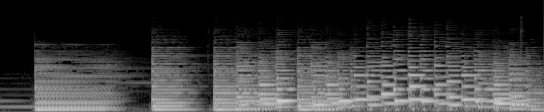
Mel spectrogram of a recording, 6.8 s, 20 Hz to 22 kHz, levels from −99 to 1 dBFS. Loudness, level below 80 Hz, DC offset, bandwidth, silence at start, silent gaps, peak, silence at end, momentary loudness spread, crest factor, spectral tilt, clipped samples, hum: -27 LUFS; -62 dBFS; under 0.1%; 5.4 kHz; 0.1 s; none; -12 dBFS; 0 s; 8 LU; 16 dB; -9.5 dB/octave; under 0.1%; none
